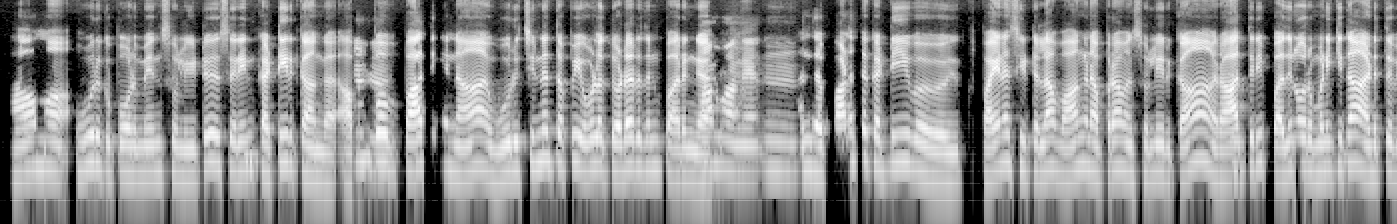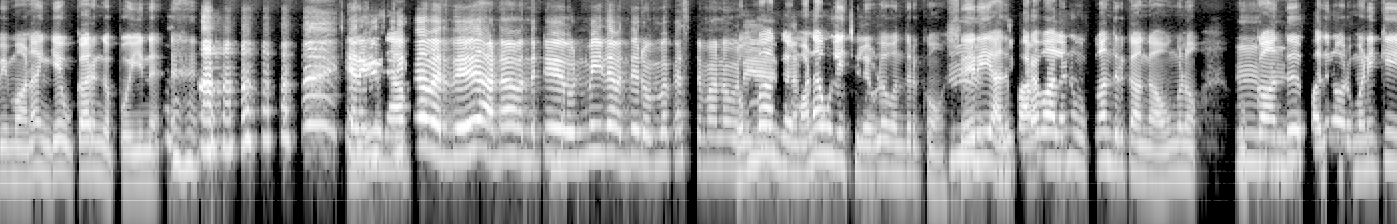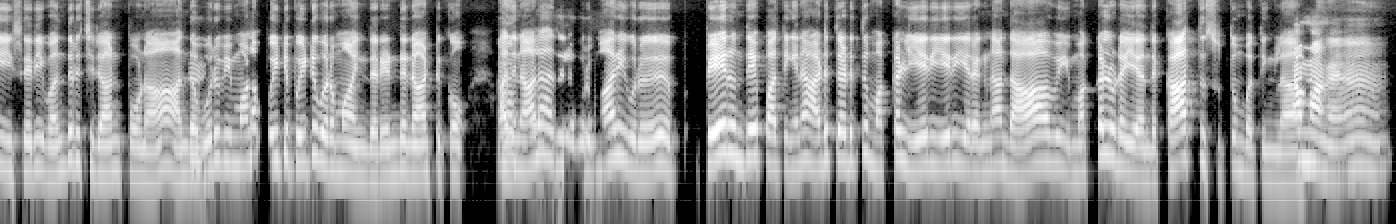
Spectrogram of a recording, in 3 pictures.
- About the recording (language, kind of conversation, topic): Tamil, podcast, விமானம் தவறவிட்ட அனுபவம் உங்களுக்கு எப்போதாவது ஏற்பட்டதுண்டா?
- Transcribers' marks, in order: other background noise; tapping; other noise; laugh; chuckle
